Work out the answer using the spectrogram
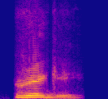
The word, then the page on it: reggae: Indian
